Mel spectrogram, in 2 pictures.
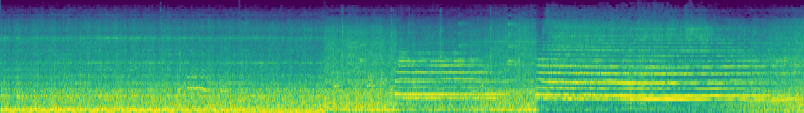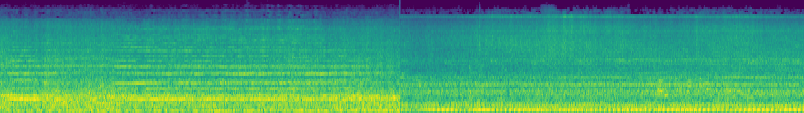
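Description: Freight train diesel locomotives rumbling past, then a locomotive air horn sounding a long sustained chord for about sixteen seconds over the clatter of passing freight cars. Near the end the horn stops and a heavy diesel engine rumble takes over again.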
